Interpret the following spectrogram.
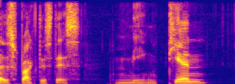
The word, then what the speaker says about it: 明天: 明天, ming, ming, tian. Do remember the G is not pronounced and it's only used to fully nasalize the N.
